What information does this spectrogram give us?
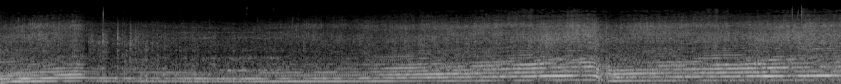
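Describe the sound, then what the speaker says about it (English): A Porsche Group N-GT race car engine in a racing video game roars steadily, its pitch climbing through gears with a brief drop around a shift, loud and continuous with no voices. "Sounds great, feels like a Porsche, sounds like a Porsche, drives like a Porsche"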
